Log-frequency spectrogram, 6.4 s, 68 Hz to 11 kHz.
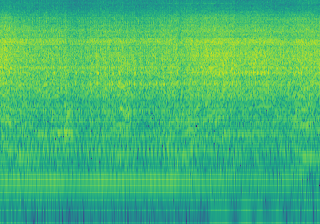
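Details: Engine with number 1 cylinder not working, knocking/jerking, throttle valve not opening: uneven idle beat shifting partway as the accelerator is pressed and held; misfire with rough running, cause not confirmed.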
